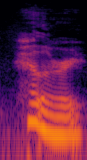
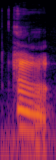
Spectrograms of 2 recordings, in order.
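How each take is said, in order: First: The word begins with a clear H sound. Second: The word begins with a vowel, short and chaotic. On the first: "very like posh and very like organized" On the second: "don't say the H, just kind of be like eh"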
